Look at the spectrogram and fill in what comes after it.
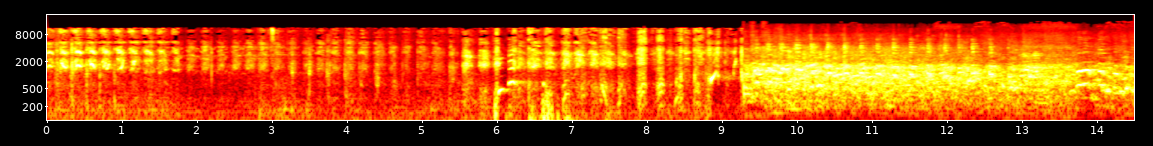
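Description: Laughter in quick, repeated snickering pulses; about nine seconds in, a louder, denser stretch of sound cuts in suddenly and holds to the end.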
